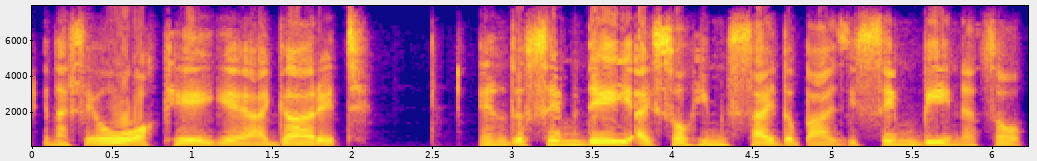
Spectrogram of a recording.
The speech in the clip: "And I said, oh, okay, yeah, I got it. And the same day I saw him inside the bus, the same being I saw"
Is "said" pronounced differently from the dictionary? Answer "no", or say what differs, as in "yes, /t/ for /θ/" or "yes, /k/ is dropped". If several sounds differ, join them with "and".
yes, /d/ is dropped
